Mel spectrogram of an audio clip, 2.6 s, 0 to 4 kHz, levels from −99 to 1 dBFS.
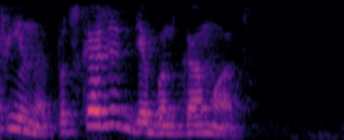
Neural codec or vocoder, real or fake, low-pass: none; real; 3.6 kHz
